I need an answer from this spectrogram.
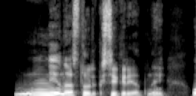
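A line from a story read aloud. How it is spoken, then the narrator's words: Snorting chuckle. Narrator (Russian): хмыкнул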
